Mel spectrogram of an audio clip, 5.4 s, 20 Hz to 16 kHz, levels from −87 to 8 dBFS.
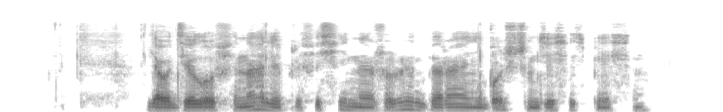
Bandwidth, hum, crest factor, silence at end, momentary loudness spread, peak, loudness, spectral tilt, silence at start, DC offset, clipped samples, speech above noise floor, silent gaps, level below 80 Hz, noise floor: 7.8 kHz; none; 20 dB; 0.6 s; 12 LU; -16 dBFS; -35 LUFS; -5 dB/octave; 0.6 s; under 0.1%; under 0.1%; 25 dB; none; -68 dBFS; -59 dBFS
